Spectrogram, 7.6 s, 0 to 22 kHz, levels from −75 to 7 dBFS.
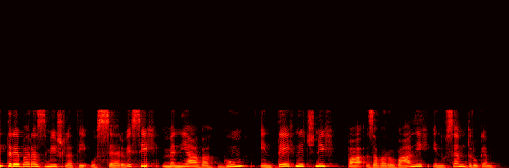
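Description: Between 2.05 and 2.23 s the speech breaks into pops and a rough, crackly burst with brief jumps in level. These are bit errors on an ADPCM link, at a low rate of around a fifth of a percent. Each flipped bit knocks the G.722 decoder's step size and predictor off track, so the damage rings on for some milliseconds.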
